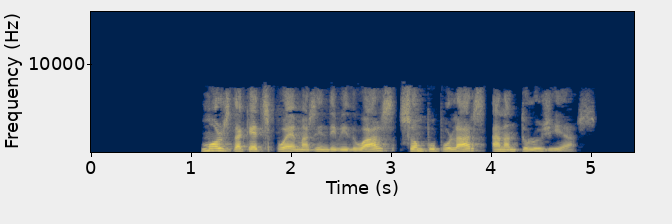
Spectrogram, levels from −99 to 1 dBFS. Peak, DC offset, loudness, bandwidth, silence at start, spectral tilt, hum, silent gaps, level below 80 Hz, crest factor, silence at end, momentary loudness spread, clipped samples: -2 dBFS; under 0.1%; -19 LUFS; 7.8 kHz; 1.1 s; -4.5 dB/octave; none; 3.96-4.00 s; -64 dBFS; 18 dB; 0.45 s; 8 LU; under 0.1%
